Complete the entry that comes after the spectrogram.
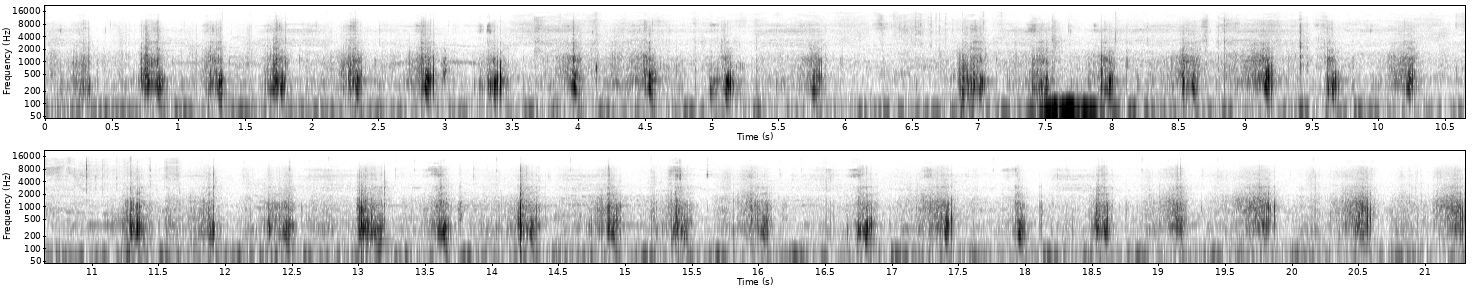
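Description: Chunks of cornstarch crunched and chewed close to a clip-on microphone, a steady rhythm of about two crunchy chews a second. A low bump, the loudest moment, comes about seven and a half seconds in.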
